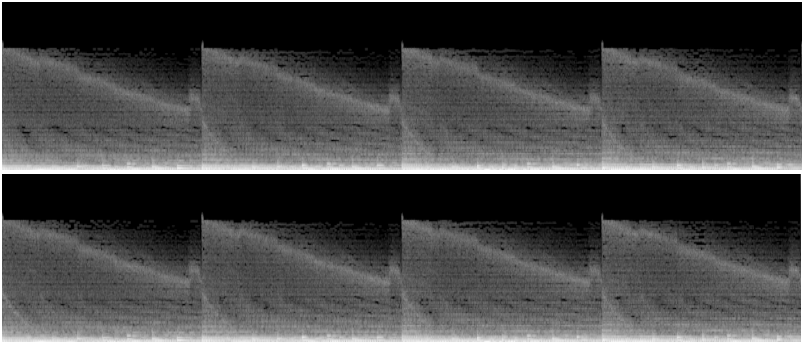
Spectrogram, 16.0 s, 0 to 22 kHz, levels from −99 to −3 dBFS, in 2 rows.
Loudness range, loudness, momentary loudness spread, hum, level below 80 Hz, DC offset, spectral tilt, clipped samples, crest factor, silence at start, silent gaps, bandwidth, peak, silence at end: 1 LU; -16 LUFS; 3 LU; none; -36 dBFS; under 0.1%; -9.5 dB/octave; under 0.1%; 12 dB; 0 s; none; 16 kHz; -2 dBFS; 0 s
